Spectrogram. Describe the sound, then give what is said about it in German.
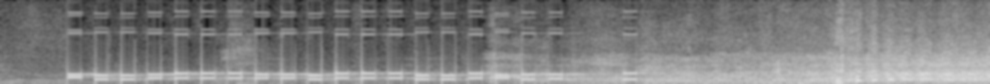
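A rapid run of about twenty telephone keypad tone-dialing beeps from The Big Bang Theory, short and evenly spaced at varying pitches, played as a quiz question, followed by laughter and chatter. “Genau, welche Nummer war das? Spiel noch mal ab, vielleicht weiß das Publikum.”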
